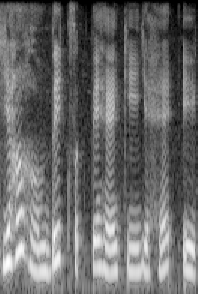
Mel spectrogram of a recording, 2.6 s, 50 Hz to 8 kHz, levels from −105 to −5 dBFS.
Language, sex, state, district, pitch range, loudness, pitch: Hindi, female, Himachal Pradesh, Shimla, 205-255 Hz, -18 LUFS, 215 Hz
